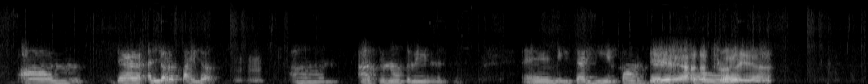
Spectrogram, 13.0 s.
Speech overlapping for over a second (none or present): present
